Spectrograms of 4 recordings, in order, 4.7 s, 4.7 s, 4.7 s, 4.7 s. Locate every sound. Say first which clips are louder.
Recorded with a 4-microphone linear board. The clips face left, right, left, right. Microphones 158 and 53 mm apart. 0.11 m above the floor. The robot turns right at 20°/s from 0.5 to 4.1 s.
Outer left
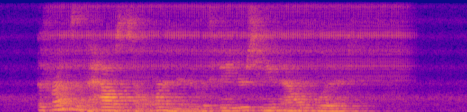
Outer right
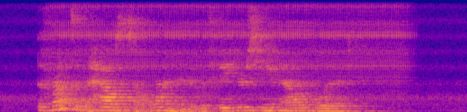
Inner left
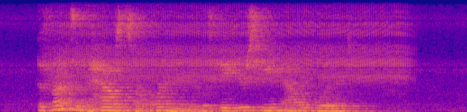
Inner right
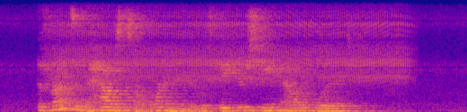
0.4 s a woman speaking: outer right 1 dB, inner right 2 dB; 140° right, 1.4 m; by 3.6 s 75° right, 1.4 m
